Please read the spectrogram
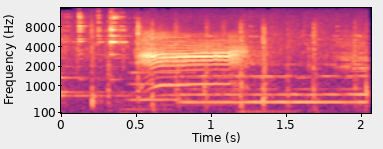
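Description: Sheep bleating, with one loud bleat about half a second in, over background music with a steady repeating bass line.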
